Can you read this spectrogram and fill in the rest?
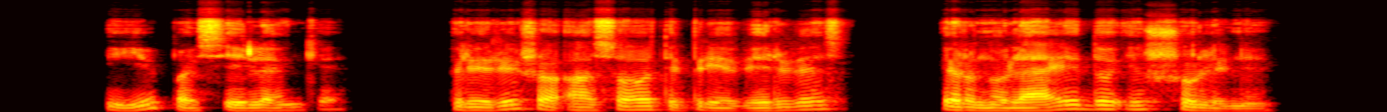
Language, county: Lithuanian, Klaipėda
